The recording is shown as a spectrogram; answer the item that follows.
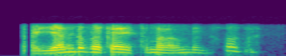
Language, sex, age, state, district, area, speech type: Kannada, male, 60+, Karnataka, Dharwad, rural, conversation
